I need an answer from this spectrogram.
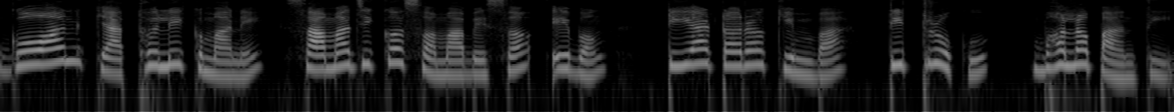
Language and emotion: Odia, neutral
